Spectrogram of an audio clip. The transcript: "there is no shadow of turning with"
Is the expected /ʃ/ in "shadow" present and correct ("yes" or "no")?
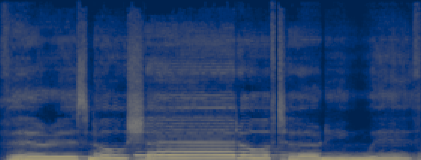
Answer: yes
